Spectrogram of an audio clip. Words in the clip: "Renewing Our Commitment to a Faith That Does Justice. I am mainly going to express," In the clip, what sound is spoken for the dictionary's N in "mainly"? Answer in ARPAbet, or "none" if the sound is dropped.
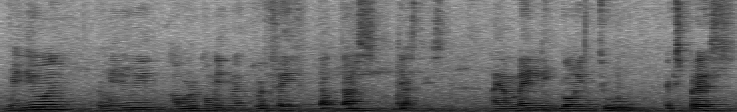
N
